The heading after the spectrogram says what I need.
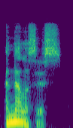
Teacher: The stress shifts and we add an extra weak vowel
